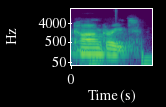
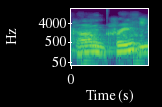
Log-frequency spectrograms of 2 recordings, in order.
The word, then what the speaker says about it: concrete: - My house is 100% concrete. "Concrete". Not "concreech", not "concretchy".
